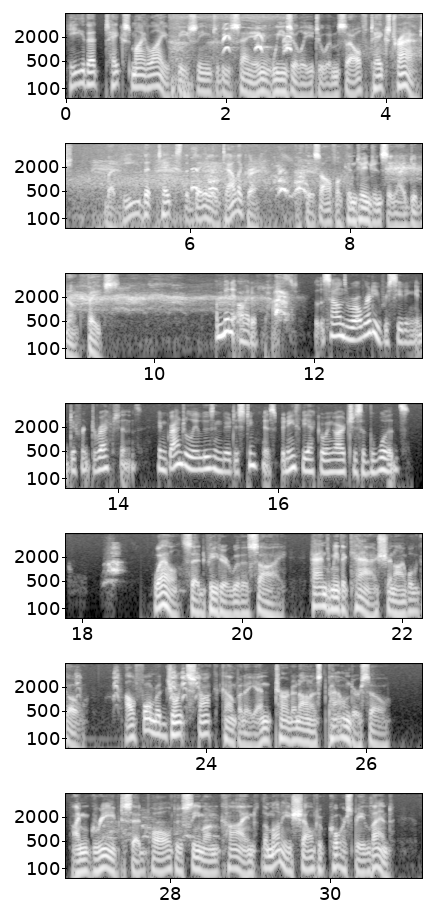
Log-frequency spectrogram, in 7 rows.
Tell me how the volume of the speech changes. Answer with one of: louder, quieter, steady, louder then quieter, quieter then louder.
steady.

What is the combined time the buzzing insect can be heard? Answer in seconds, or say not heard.
not heard.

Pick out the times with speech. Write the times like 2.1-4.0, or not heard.
0.1-9.6, 10.8-17.6, 18.9-31.1.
